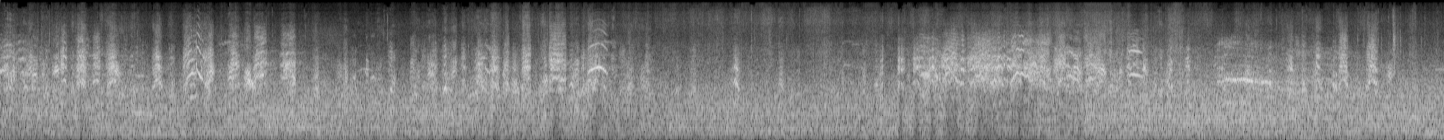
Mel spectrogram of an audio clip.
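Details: Seagulls gathered at a feeding by people, ragged bursts of squawking from many birds, with a louder surge of cries later on.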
